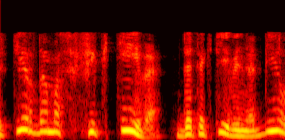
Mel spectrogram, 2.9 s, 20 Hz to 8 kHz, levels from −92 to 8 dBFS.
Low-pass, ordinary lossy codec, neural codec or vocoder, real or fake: 7.2 kHz; AAC, 16 kbps; none; real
